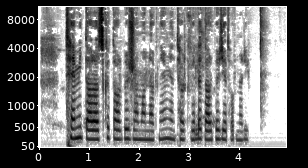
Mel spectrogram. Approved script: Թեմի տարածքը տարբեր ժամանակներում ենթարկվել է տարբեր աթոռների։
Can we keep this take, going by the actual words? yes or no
yes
